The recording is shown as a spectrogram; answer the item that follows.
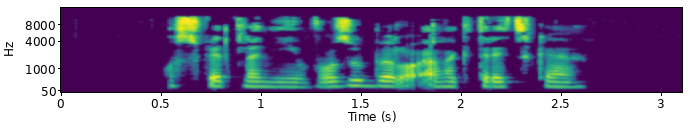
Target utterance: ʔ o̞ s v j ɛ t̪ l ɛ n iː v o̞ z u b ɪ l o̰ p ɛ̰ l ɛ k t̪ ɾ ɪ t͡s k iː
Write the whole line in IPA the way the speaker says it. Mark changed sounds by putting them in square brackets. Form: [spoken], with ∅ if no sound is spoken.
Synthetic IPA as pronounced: ʔ o̞ s v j ɛ t̪ l ɛ [ɲ] iː v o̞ z u b ɪ l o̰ [ʔ] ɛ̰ l ɛ k t̪ ɾ ɪ t͡s k [ɛː]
